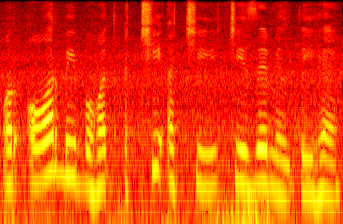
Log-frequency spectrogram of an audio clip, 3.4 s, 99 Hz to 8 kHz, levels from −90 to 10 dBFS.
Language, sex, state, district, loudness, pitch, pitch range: Hindi, female, Chandigarh, Chandigarh, -17 LUFS, 210 Hz, 185-225 Hz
